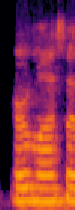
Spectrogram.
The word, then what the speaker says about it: Hiramasa: Councilmember Lukman, I just want to say it right, Hiramasa? Hiramasa, that's correct.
